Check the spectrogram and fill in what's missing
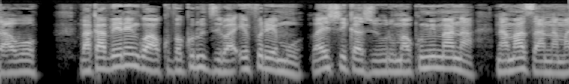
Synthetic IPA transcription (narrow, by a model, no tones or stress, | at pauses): ʋo | ʋakaʋe̞ɾe̞ŋɡwakub͡vak̬uɾud͡zirwaʔefuɾe̞muʋaiʂikaʐiuɾumakumimana | namazanama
